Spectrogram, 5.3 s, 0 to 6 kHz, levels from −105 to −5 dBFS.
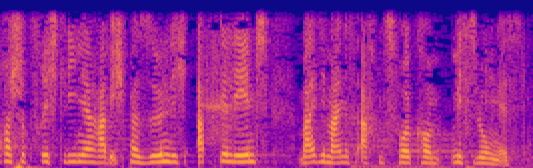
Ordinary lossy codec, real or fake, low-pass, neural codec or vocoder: none; real; 5.4 kHz; none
